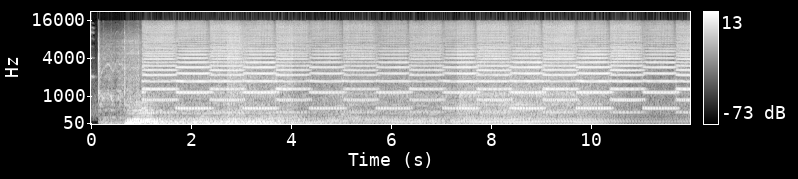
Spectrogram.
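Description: An ambulance siren wails in a repeating two-tone pattern.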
